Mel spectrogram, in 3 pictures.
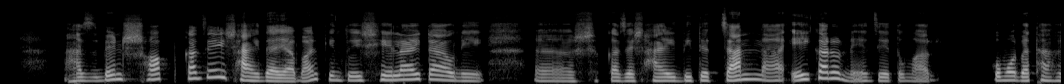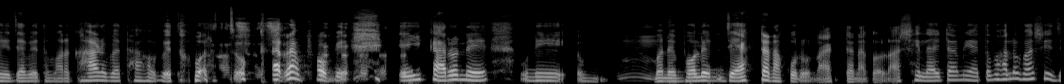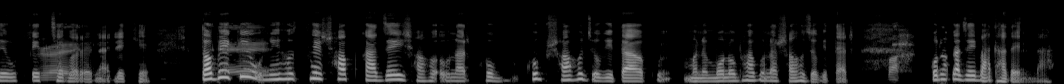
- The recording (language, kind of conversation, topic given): Bengali, podcast, আপনার সৃজনশীলতার প্রথম স্মৃতি কী?
- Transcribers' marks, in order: laughing while speaking: "তোমার চোখ খারাপ হবে"; laugh; tapping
